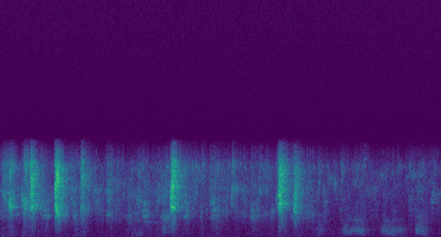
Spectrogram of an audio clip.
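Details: Adult female Alaskan Klee Kai (Canis familiaris), mother of puppy Aspen, whines and yips in short, uneven bursts, upset that her puppy's scent was washed away.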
